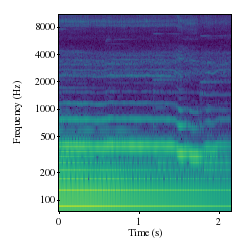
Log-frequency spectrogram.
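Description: Female voice holding one long vocal note over a sustained electric keyboard chord. The note dips briefly in pitch near the end, and the sound slowly fades.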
